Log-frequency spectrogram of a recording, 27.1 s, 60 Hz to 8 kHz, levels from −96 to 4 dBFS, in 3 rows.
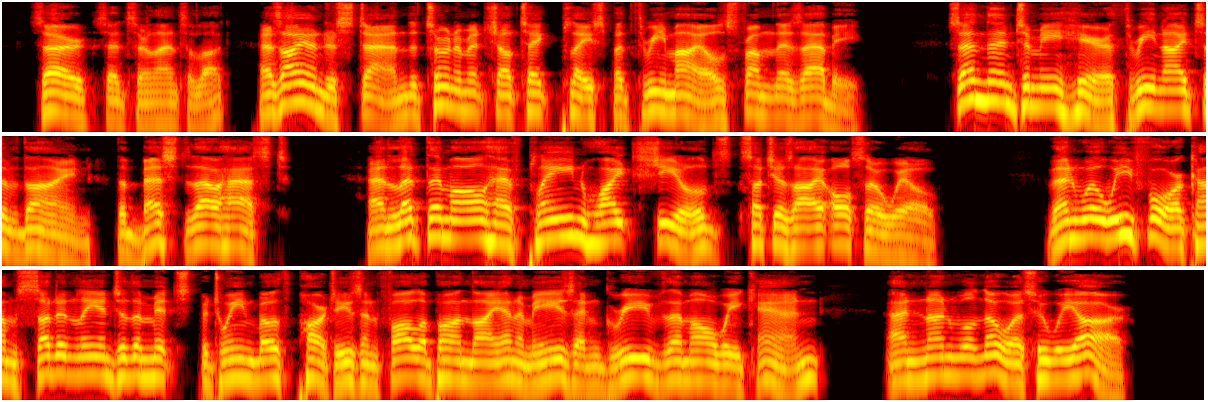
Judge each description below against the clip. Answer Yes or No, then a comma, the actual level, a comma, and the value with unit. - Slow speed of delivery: No, average, 165 wpm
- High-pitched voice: No, low, 130 Hz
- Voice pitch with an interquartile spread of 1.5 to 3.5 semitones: No, average, 4.4 semitones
